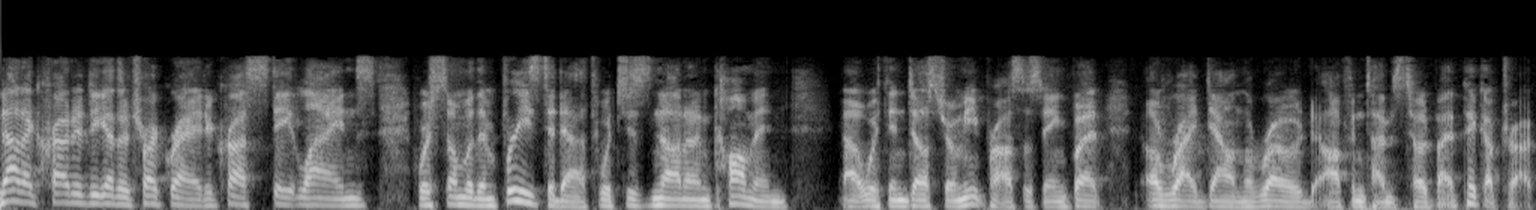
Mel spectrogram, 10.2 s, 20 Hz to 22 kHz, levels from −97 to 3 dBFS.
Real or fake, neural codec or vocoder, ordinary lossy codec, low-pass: fake; codec, 16 kHz, 16 kbps, FreqCodec, smaller model; MP3, 64 kbps; 7.2 kHz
